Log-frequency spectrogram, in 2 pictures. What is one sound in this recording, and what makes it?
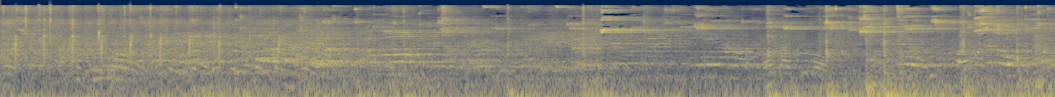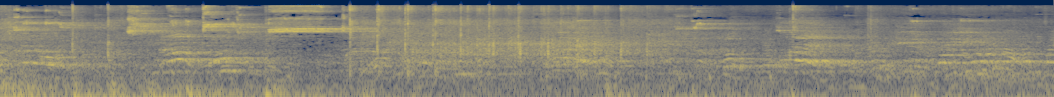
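A crowd in an echoing gym calls out and cheers.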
